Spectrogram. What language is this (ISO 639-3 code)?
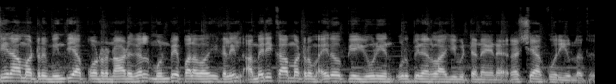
tam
